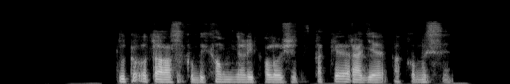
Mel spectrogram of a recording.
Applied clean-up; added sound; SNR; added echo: neural mask model Resemble Enhance denoiser.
